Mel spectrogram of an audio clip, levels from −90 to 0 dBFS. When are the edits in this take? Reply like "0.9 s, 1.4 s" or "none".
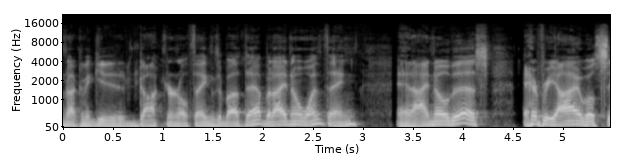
3.3 s

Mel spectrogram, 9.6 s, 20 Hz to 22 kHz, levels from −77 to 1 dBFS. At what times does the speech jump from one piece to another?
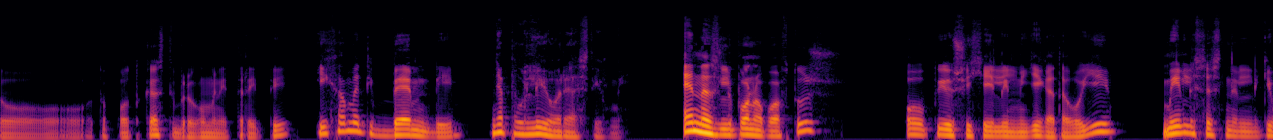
5.0 s

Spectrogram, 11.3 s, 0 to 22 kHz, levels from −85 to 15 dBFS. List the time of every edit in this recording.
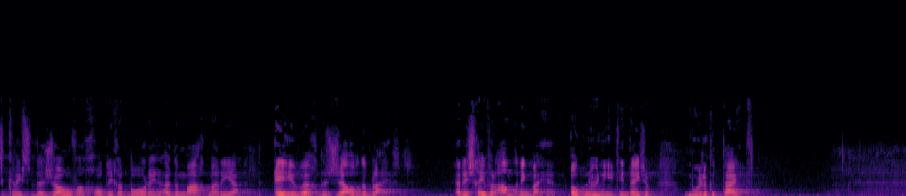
none

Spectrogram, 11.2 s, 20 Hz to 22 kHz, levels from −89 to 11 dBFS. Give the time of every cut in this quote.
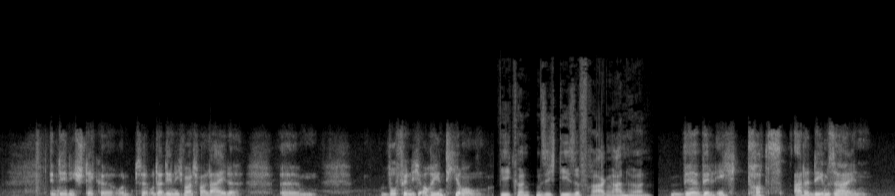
6.2 s

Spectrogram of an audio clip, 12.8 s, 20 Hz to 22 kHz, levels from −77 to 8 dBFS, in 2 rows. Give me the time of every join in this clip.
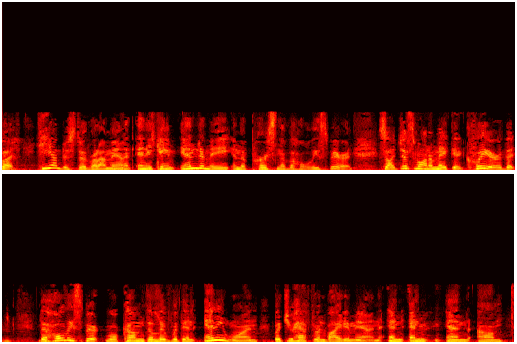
11.9 s

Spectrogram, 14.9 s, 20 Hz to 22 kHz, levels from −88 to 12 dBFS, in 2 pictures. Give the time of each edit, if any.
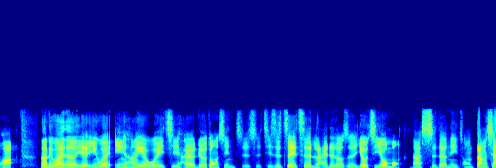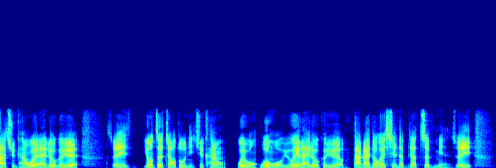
9.0 s

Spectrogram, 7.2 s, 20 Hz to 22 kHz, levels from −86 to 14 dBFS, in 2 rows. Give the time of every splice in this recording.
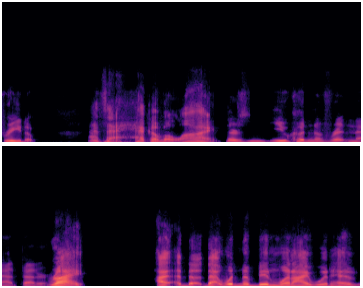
none

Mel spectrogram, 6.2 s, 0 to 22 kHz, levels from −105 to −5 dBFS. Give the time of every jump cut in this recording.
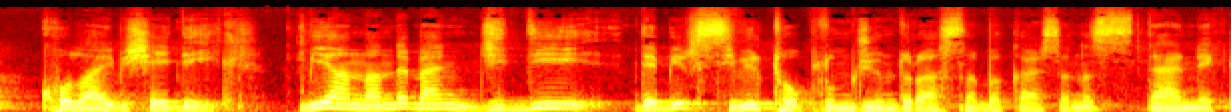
1.4 s

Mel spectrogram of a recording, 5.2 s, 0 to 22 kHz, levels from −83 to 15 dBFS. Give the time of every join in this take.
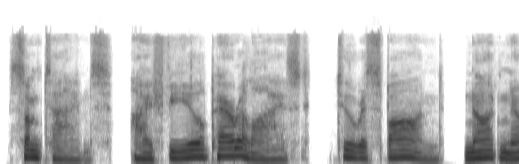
none

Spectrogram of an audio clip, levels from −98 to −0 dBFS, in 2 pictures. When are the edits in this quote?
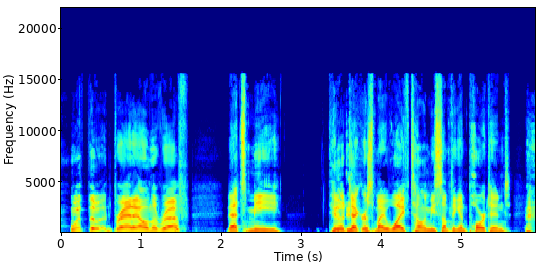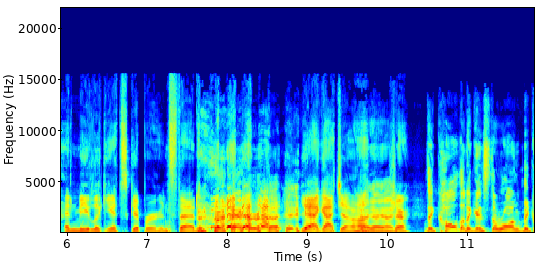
10.5 s

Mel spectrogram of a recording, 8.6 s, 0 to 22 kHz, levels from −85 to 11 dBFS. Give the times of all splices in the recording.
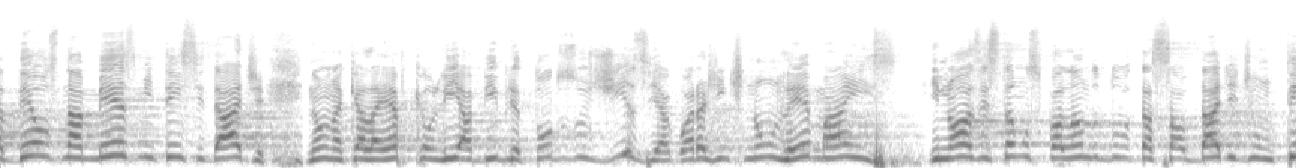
2.0 s, 6.2 s

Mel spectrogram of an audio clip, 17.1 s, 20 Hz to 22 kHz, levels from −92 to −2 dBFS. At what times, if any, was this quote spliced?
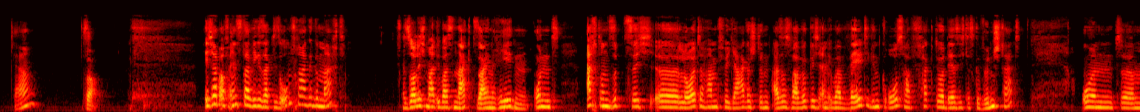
11.5 s, 16.1 s

